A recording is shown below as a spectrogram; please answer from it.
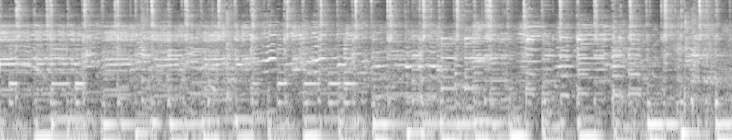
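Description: Live blues band playing an instrumental passage: upright double bass and guitar, a washboard scraped in an even rhythm, and a harmonica played into a microphone.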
